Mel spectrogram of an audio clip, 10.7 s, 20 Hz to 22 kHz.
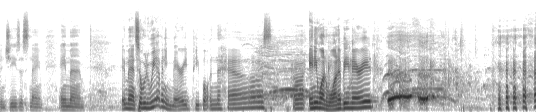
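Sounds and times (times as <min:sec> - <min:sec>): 
speech: 0:00.0 - 0:08.6, 0:10.0 - 0:10.7
audience member screaming in excitement: 0:07.6 - 0:08.9
laughter: 0:07.8 - 0:10.7.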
